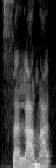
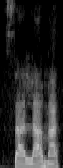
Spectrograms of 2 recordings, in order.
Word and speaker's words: salamat: So the letter A, ah, ah, ah. Not ah and not ah, just ah, ah. So let's practice saying salamat, salamat, salamat. It's not salamat and it's not salamat.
